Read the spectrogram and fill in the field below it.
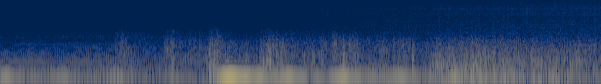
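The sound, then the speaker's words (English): A thunderstorm with deep, rolling thunder rumbling in waves, building to a loud crack-like swell around the middle, over a steady hiss of falling rain with no voices. “That night, in the middle of a raging thunderstorm, vandals blew open Harrison's tomb with dynamite”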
